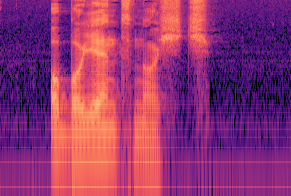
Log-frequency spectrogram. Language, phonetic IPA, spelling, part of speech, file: Polish, [ˌɔbɔˈjɛ̃ntnɔɕt͡ɕ], obojętność, noun, Pl-obojętność.ogg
